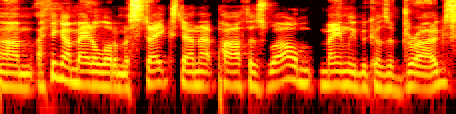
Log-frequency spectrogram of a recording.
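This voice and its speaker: Talking at a very fast pace, a man with an Australian accent speaks in a fairly high voice. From Australia, country Victoria (Geelong). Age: 30s. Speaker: entrepreneur, education business owner. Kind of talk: podcast interview. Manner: casual, filler-heavy.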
